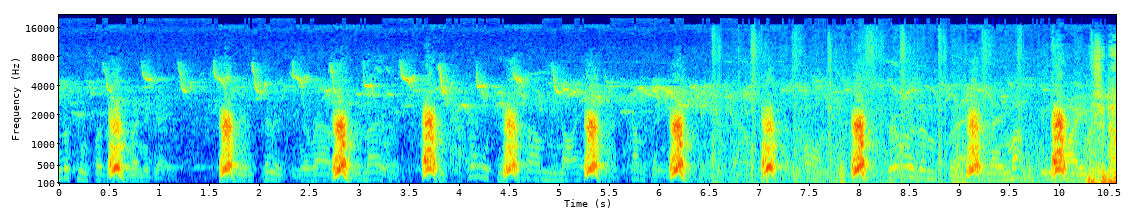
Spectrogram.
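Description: A dog barks repeatedly in a steady rhythm in Kingdom Come Deliverance 2, the sharp barks fairly close and loud, with a few higher clicking or clattering noises joining partway through.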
